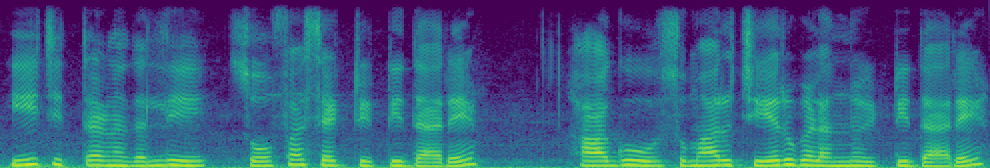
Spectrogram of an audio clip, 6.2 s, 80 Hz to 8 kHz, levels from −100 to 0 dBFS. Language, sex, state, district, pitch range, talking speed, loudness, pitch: Kannada, female, Karnataka, Bangalore, 200-225 Hz, 95 wpm, -14 LUFS, 210 Hz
